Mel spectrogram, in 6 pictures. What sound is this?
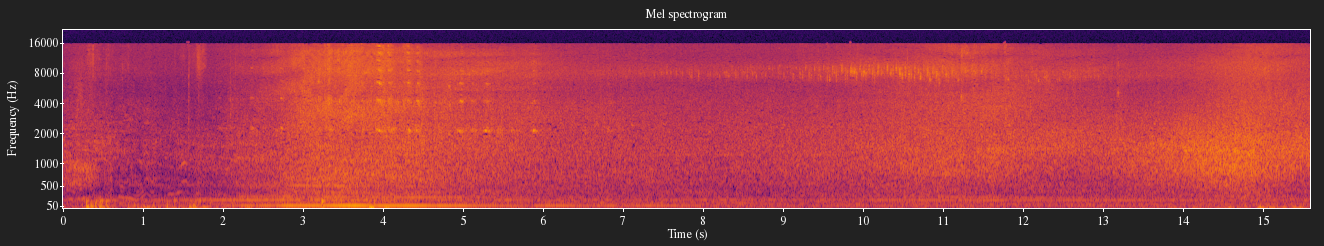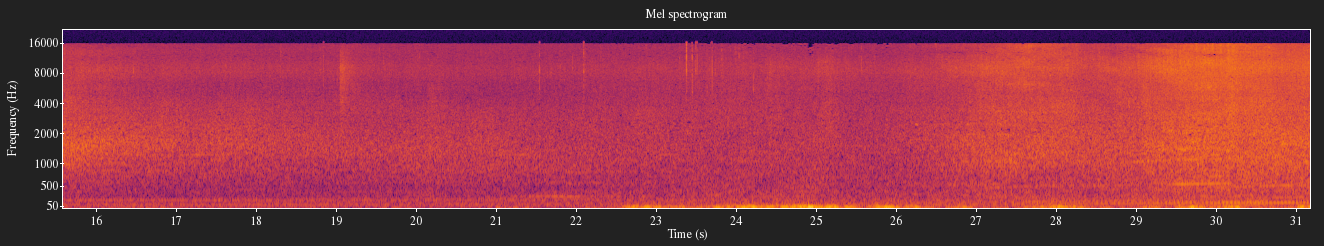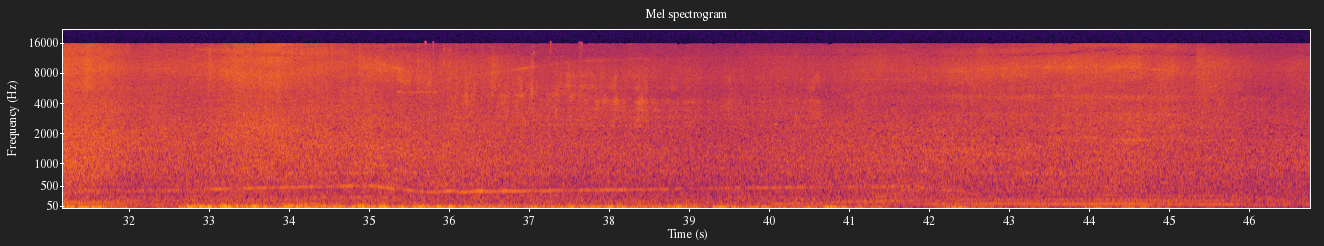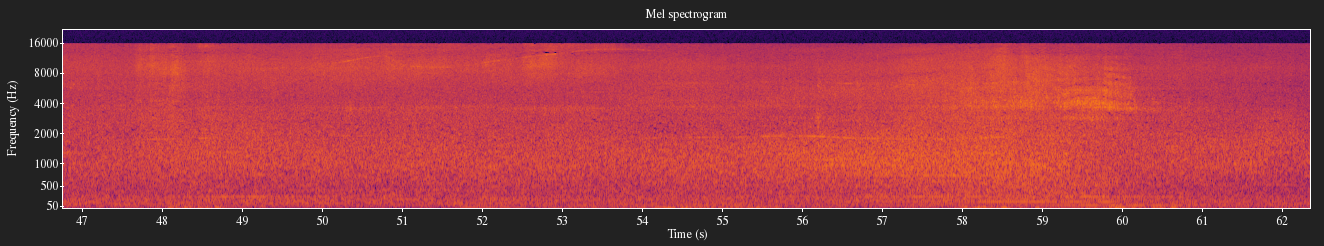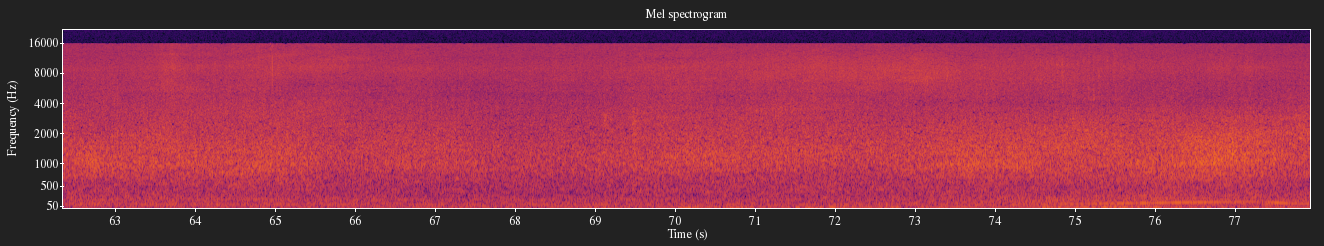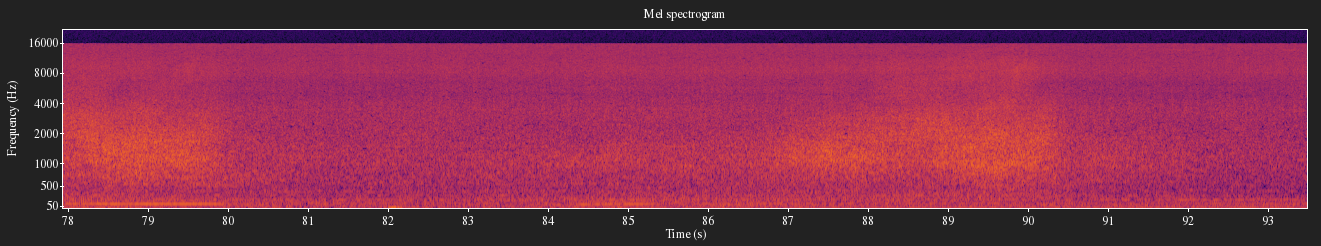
Waiting at a red light recorded with laptop and Samson USB microphone.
